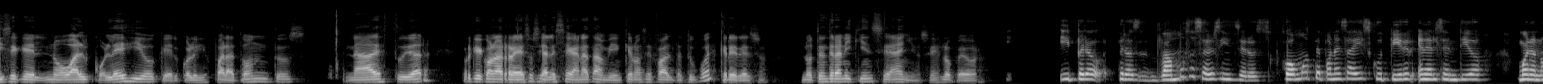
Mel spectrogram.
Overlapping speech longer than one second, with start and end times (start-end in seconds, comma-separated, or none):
none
